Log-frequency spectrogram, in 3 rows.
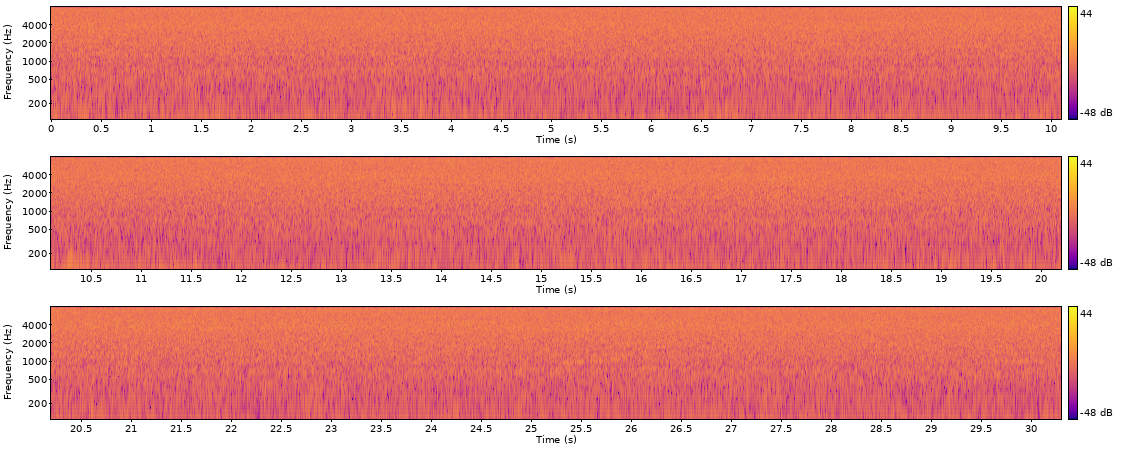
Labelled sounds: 25.3	25.6	humpback whale, 0.83 to 1.0 kHz

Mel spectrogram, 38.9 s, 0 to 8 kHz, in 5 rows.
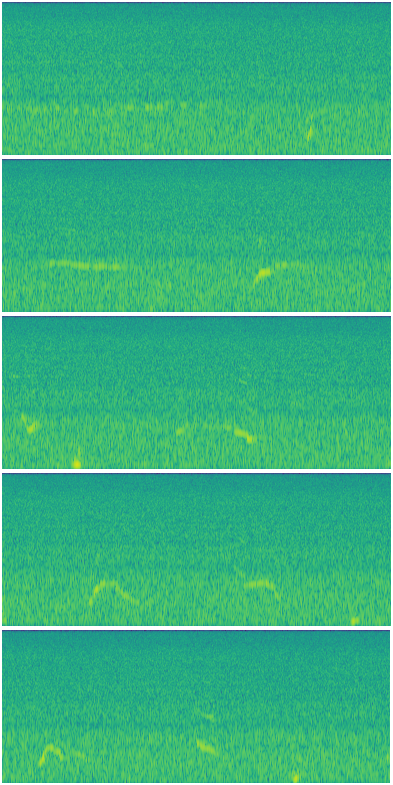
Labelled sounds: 8.7	9.9	humpback whale, 0.81 to 1.0 kHz
12.9	13.2	humpback whale, 0.78 to 0.88 kHz
15.9	16.3	humpback whale, 0.78 to 1.1 kHz
28.2	28.6	humpback whale, 0.78 to 0.91 kHz
35.1	35.4	humpback whale, 1.2 to 1.5 kHz

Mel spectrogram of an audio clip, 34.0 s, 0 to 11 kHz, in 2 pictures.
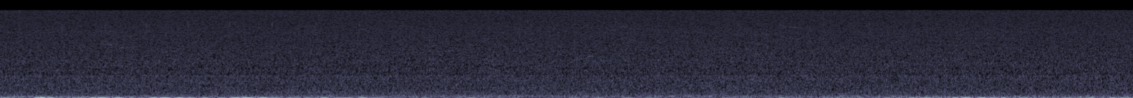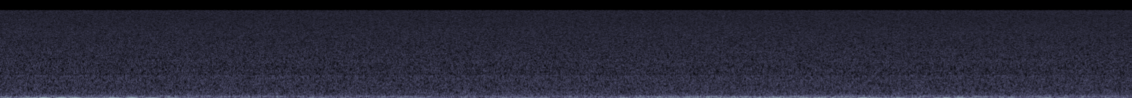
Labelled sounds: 11.8	12.1	Pacific white-sided dolphin, 4.2 to 4.4 kHz

